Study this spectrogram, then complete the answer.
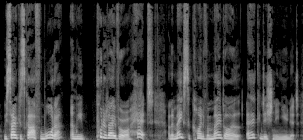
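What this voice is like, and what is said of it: Terrible put-on accent. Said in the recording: “This is a terrible accent.”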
